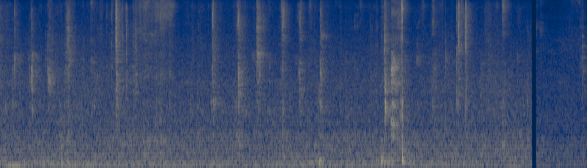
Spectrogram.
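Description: A young woman slurps and chews food close to a microphone.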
